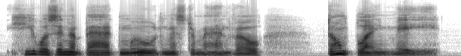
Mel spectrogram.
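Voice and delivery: plain

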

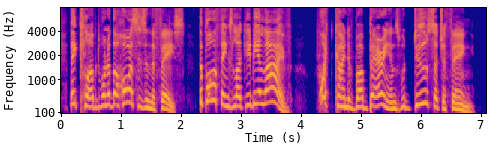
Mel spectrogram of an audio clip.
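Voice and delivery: desperate pleading tone, pitched very high. A third voice appeals to the voice of authority: desperate plea. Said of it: "Called a third voice in a desperate plea".

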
